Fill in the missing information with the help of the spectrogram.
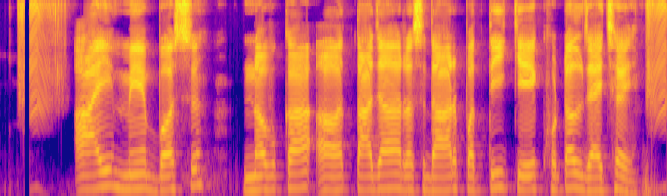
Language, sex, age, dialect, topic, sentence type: Maithili, male, 18-24, Eastern / Thethi, agriculture, statement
